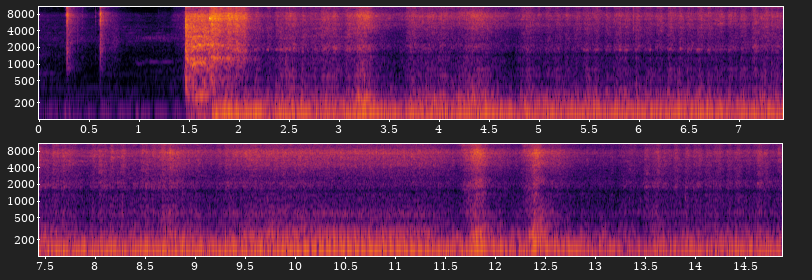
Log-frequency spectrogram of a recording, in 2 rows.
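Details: 360 LA Mopar stroker V8 on test stand (4-inch crank, Lunati Voodoo hydraulic roller cam, Speedmaster CNC heads, 780 carb, 10.4:1): faint clicks, then catches into a deep steady idle with light blips; sounds healthy.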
